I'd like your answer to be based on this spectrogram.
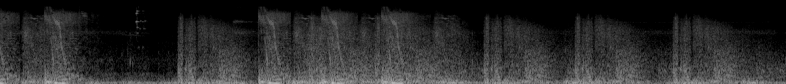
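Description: Repeated heavy rifle shots from a mech in the M.A.S.S Builder game, loud booming blasts in a steady series over several seconds amid a constant rumbling, explosive battle background.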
